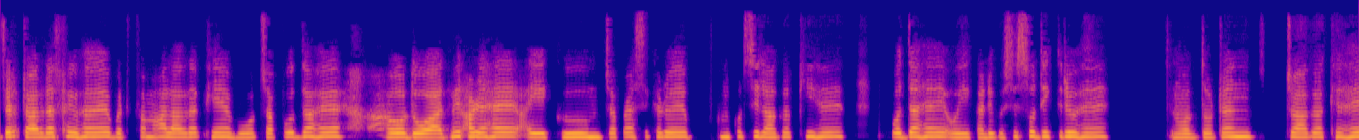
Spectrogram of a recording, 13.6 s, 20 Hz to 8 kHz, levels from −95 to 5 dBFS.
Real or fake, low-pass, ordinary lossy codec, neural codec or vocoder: fake; 7.2 kHz; MP3, 48 kbps; codec, 24 kHz, 0.5 kbps, DualCodec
